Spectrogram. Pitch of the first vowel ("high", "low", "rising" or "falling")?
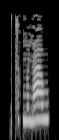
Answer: low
